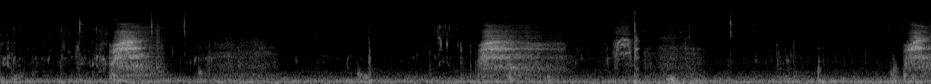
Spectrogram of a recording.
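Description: Water gurgling and sloshing against a plastic fishing kayak's hull, with a steady low rumble and a few short, louder sloshes.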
